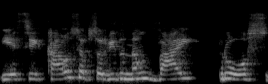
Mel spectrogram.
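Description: A woman with a somewhat breathy voice talks at a moderate pace, her pitch variation ordinary. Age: 20s. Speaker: physician. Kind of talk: interview conversation.

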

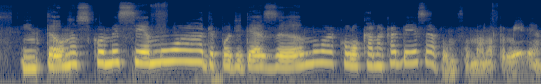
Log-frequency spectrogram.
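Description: Amid noticeable background noise, a woman speaks at a moderate pace with hardly any pauses, her high pitch showing ordinary variation. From southern Brazil, Rio Grande do Sul. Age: 40s. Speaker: host's mother-in-law, homemaker. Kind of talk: casual interview.

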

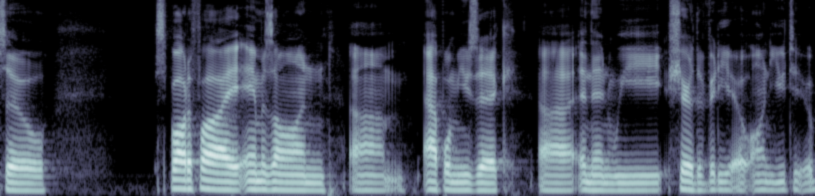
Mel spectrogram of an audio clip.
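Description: This man's tone is dark and mellow. His medium pitch moves with fairly even intonation. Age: 30s. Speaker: podcast co-host, creative director. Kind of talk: casual chat. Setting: studio.

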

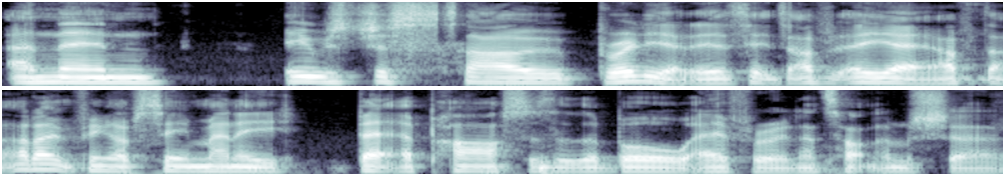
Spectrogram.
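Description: In a very clean recording with a silent background, a man with a London accent talks at a moderate pace with ordinary pitch variation. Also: medium pitch for a man. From South London. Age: 30s. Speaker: comedian. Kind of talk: casual chat.

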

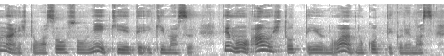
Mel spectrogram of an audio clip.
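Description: Somewhat breathy, the woman's voice has a dark, mellow tone. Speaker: podcaster. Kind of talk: solo talk.

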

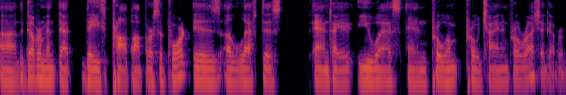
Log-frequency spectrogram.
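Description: In a Spanish accent, a man talks at a moderate pace, his fairly low voice monotone and flat. The sound is dry and close with no echo, over a quiet background. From Mexico, Tijuana. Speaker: former counter-narcotics officer and security instructor. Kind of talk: interview. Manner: hesitant with many fillers.

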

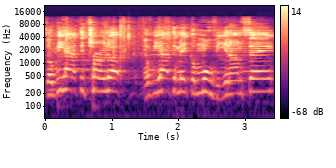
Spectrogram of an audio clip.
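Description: Over noticeable background noise, a man talks in an animated tone at an extremely high pitch. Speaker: event host and announcer. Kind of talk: ring announcer, hyping crowd. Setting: live event with audience. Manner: loud, animated, excitable, hype.

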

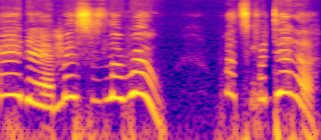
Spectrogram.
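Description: Squeaky and extremely high, this put-on character voice goes at a moderate pace. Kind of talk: old-fashioned slang. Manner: chipper, eager.

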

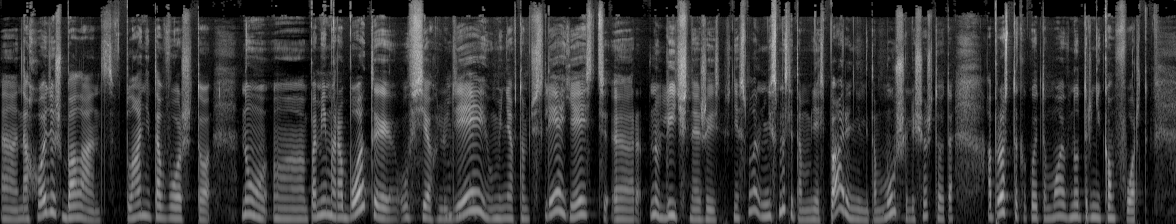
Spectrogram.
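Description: A woman with a dark, mellow tone and lively intonation speaks at a moderate pace on a very clean recording with a silent background. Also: medium pitch for a woman. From Kazakhstan. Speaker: podcast host. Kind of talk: casual interview chat.

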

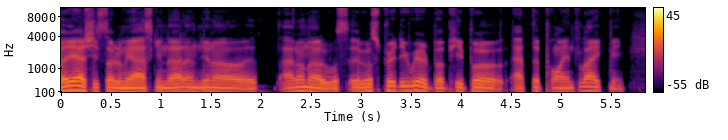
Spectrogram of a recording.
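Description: A man speaks very fast with a fairly low pitch. His intonation stays fairly even. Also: hardly any pauses. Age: 20s. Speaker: podcast co-host. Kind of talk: casual chat. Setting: in a car.

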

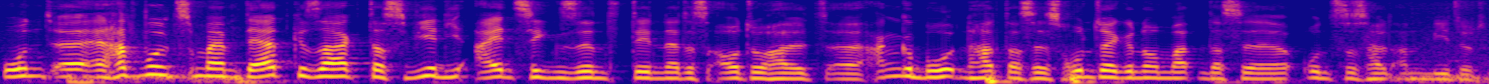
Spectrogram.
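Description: Barely pausing, a man speaks very fast in a high pitch with ordinary pitch variation. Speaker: podcast co-host. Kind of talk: casual chat.

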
